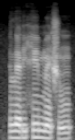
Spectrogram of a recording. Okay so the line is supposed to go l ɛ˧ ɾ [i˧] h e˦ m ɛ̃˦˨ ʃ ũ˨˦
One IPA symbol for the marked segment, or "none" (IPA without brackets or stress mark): i˧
